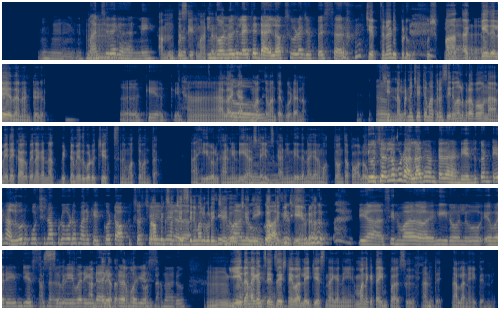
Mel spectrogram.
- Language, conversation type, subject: Telugu, podcast, మీరు సినిమా హీరోల స్టైల్‌ను అనుసరిస్తున్నారా?
- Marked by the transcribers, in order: in English: "డైలాగ్స్"; chuckle; in English: "సో"; other background noise; in English: "స్టైల్స్"; tapping; in English: "ఫ్యూచర్‌లో"; in English: "ఫాలో"; chuckle; in English: "గాసిప్స్"; in English: "డైరెక్టర్‌తో"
